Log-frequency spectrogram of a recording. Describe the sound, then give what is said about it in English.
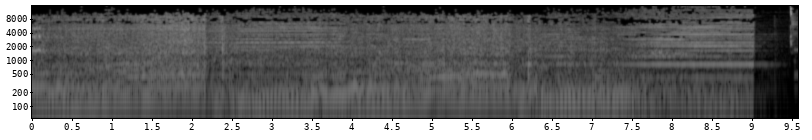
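A pickup truck with a Trump flag on the back revs its engine hard on a rainbow crosswalk in Delray Beach, Florida, its pitch climbing in long surges that briefly drop twice before rising again, then cutting off abruptly at the end. “That's a Trump flag on the back of his pickup truck.”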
